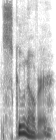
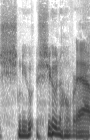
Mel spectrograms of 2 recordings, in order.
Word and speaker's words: Schoonover: Welcome to the show, illustrator Brent Skunover. Thank you so much for having me. It's an honor, dude. I always try to pronounce it Shunover every time I look at it.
